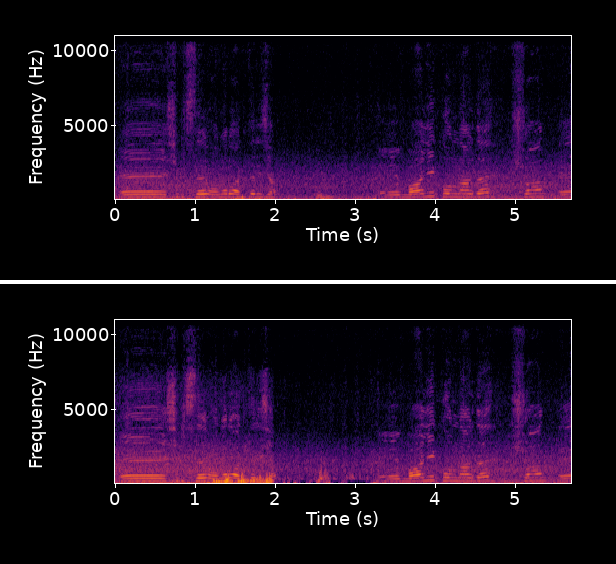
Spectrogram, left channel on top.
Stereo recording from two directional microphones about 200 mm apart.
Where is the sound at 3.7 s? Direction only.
5° left (ahead or behind).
